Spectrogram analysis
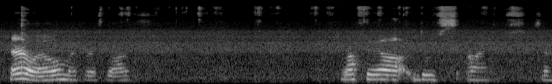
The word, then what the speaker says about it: Rafael dos Anjos: Rafael dos Anjos.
